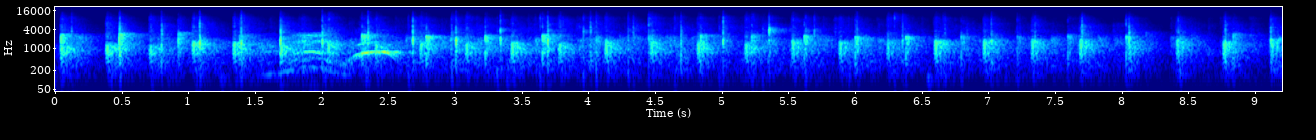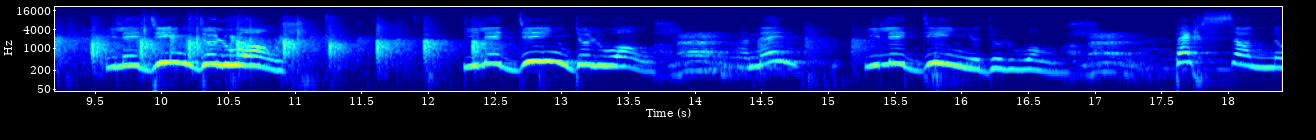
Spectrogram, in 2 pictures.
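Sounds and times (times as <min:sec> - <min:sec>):
audience clapping and ovation: 0:00.0 - 0:12.7, 0:14.6 - 0:15.5
speech: 0:09.7 - 0:11.1, 0:12.3 - 0:18.4.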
